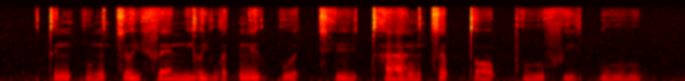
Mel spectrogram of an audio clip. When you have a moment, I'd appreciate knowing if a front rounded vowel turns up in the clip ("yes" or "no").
yes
